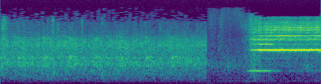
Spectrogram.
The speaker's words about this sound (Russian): Услышав гудок тепловоза, сталкер бросается к машине.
